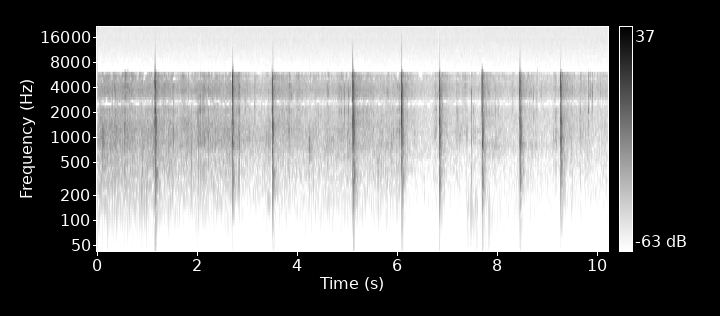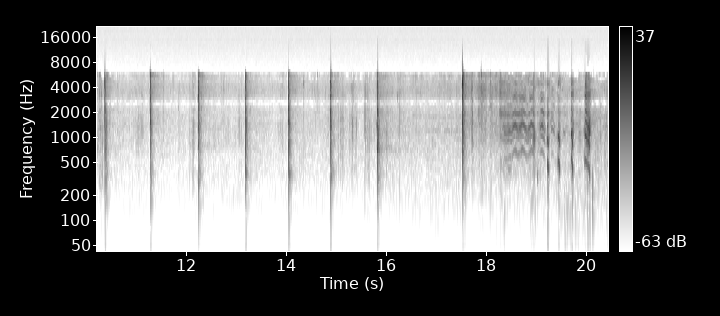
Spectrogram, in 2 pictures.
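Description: Blade of a Gerber Bear Grylls survival parang chopping through a log of about three inches diameter: about seventeen sharp wooden chops, roughly one a second, ending when the piece comes free.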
